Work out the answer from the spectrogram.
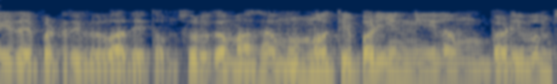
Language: Telugu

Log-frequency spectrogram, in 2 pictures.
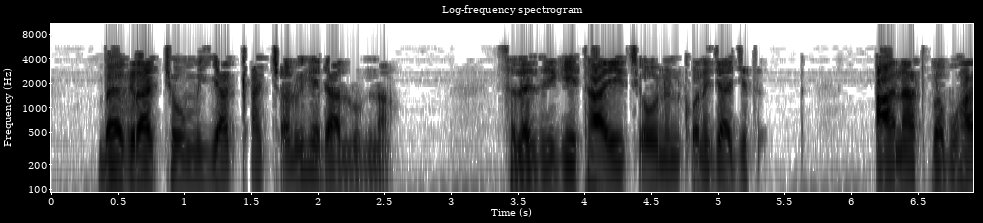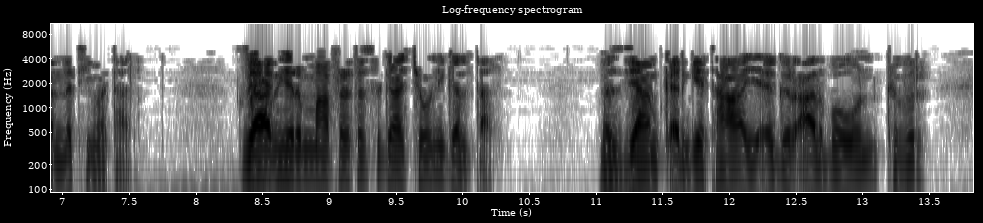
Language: Amharic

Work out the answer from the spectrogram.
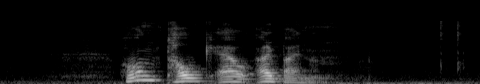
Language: Faroese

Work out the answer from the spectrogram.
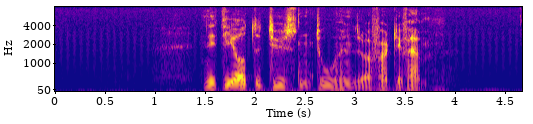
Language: Norwegian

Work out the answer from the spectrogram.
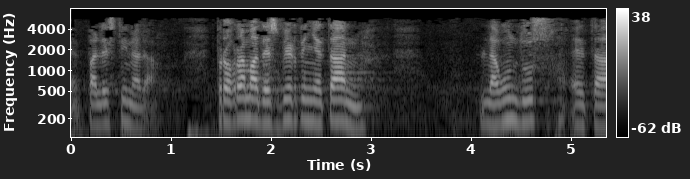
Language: Basque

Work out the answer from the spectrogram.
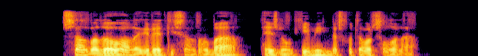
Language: Catalan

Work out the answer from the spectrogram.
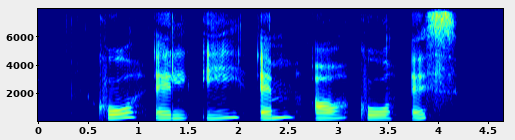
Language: Norwegian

